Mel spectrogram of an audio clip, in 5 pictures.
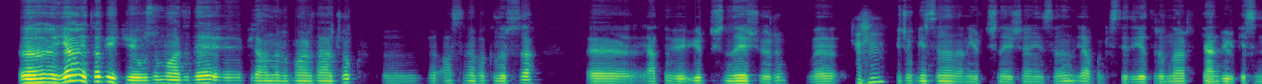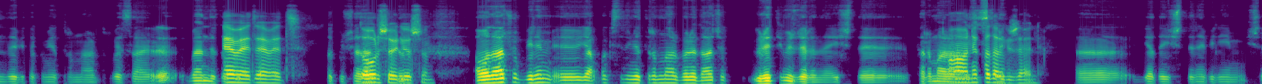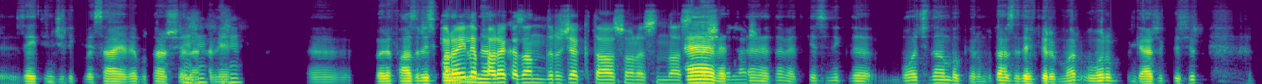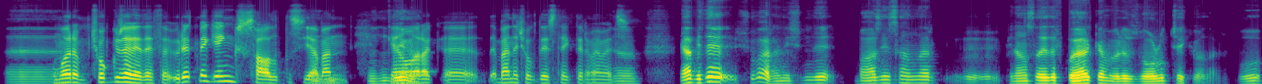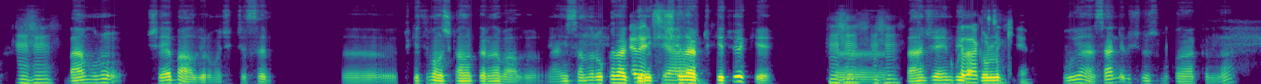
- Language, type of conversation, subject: Turkish, unstructured, Finansal hedefler belirlemek neden gereklidir?
- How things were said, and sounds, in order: drawn out: "Evet"; tapping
